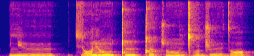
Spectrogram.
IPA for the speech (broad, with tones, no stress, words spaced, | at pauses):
lʲʉː˧˥˧ | t͡ɕɔ˧˥˧ɾʲɔ̃ː˧˥˧ ǃʉː˥ǃə˧˥˧ ʈ͡ʂɔ̃ː˧˥˧ɡ͡ǀɔ˧˥˧ɖ͡ʐʉː˧˥˧ dɔ˥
